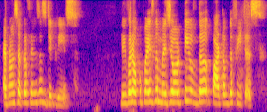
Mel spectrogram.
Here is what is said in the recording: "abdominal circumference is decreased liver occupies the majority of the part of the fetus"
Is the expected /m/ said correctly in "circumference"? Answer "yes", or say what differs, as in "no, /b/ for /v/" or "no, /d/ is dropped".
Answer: no, /m/ is dropped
